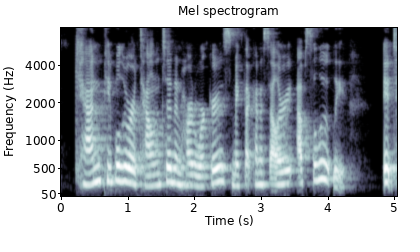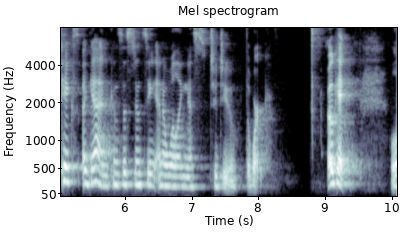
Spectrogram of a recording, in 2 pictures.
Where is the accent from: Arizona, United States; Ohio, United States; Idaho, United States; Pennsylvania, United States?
Idaho, United States; Boise; we used to take these annual trips to the Oregon coast because it's drivable from my hometown of Boise.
